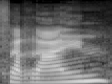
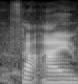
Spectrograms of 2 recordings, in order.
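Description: First: Ver and ein run together without a stop. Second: A short glottal stop splits ver and ein. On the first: "weil ich sage nicht Verein" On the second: "so ein kurzes Stopp"

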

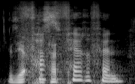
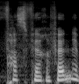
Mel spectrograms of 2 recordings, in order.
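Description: First: The phrase is spoken slowly, with pauses. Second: The phrase is spoken quickly, without pauses. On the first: The speaker calls it right. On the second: The speaker calls it wrong.

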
